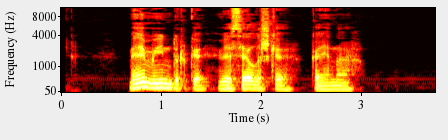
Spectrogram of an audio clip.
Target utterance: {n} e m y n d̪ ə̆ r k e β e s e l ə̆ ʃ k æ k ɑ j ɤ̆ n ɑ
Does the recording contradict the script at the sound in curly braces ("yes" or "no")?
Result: yes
